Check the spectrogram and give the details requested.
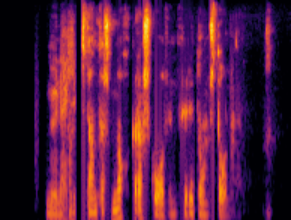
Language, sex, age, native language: Icelandic, male, 18-19, Icelandic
